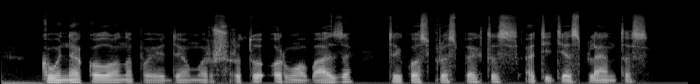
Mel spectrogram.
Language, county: Lithuanian, Utena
